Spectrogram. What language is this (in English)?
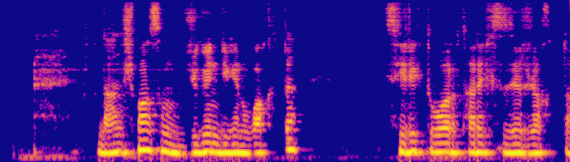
Kazakh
